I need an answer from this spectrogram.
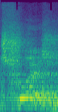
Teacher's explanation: when tr is there, you pronounce it differently. It becomes like ch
